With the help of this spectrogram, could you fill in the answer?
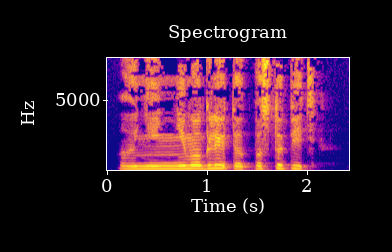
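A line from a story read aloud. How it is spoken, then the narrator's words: Muttered. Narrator (Russian): пробормотал парень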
